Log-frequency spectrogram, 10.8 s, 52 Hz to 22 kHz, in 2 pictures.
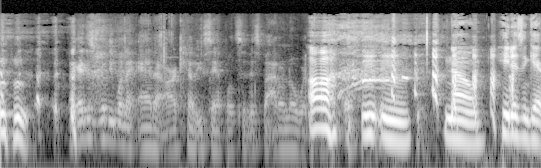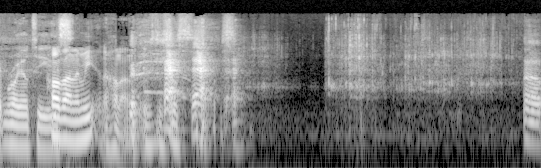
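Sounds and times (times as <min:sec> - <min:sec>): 
laughter: 0:00.0 - 0:07.8
speech: 0:00.0 - 0:07.9, 0:10.6 - 0:10.8
fizzy drink being poured: 0:07.8 - 0:10.8.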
